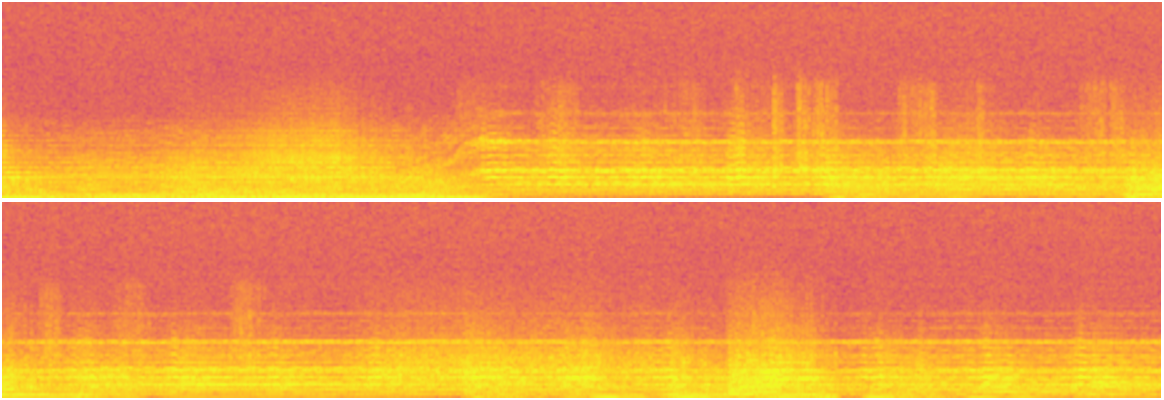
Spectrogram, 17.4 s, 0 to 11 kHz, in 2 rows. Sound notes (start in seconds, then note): 13.6 growling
